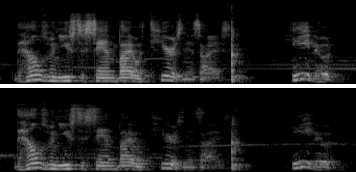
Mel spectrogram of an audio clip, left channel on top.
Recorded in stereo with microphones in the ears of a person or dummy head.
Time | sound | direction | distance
0.1 | a man speaking | 25° right (ahead or behind) | 0.6 m
2.3 | tapping | 70° left (ahead or behind) | 1.0 m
